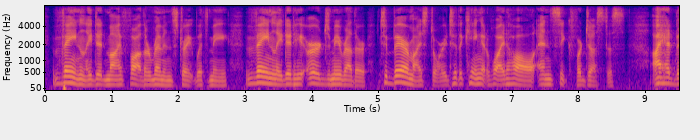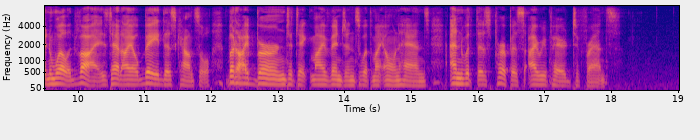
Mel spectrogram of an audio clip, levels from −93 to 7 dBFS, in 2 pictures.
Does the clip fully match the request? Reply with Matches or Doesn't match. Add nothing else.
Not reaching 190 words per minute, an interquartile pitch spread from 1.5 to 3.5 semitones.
Matches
